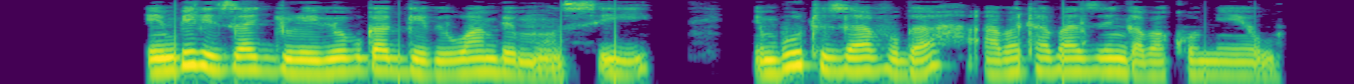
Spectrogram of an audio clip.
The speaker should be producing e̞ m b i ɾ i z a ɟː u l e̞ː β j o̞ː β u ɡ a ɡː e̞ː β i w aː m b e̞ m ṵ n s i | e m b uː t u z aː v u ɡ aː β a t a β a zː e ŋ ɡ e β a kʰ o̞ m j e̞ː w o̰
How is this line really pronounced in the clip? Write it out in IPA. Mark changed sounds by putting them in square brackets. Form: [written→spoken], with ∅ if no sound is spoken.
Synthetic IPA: e̞ m b i ɾ i z a ɟː u l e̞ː β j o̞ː β u ɡ a ɡː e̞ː β i w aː m b e̞ m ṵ n s i | e m b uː t u z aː v u ɡ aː β a t a β a [zː→z] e ŋ ɡ [e→a] β a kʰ o̞ m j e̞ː w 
